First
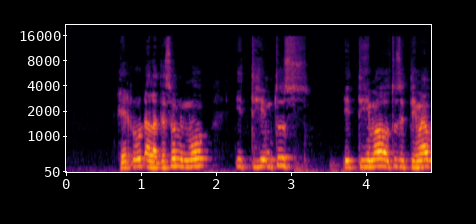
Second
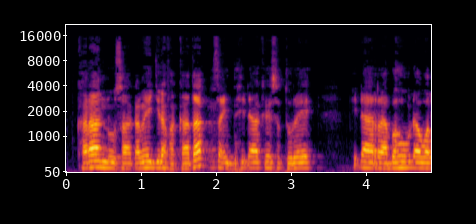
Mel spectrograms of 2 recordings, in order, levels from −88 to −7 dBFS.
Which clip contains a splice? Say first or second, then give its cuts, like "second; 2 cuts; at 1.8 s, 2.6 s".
second; 1 cut; at 2.2 s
